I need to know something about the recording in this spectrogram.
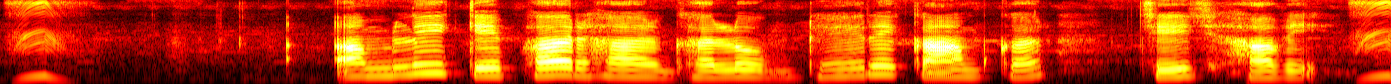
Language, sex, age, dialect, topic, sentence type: Chhattisgarhi, female, 31-35, Northern/Bhandar, agriculture, statement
